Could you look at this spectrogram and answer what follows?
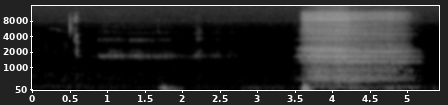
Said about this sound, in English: I started like breathing weird and I started to get the hiccups. Yeah, I saw that. You were trying to cut back the hiccups.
